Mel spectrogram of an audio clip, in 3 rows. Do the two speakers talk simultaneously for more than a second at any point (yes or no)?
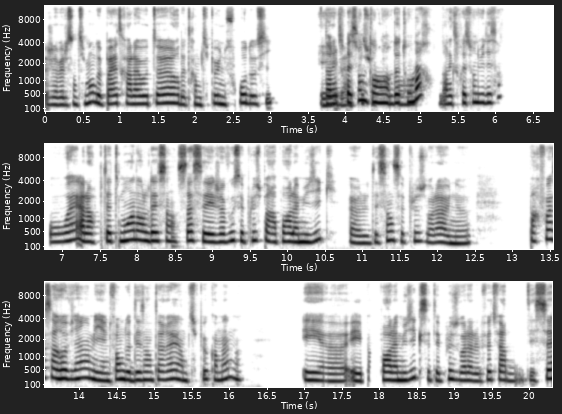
yes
